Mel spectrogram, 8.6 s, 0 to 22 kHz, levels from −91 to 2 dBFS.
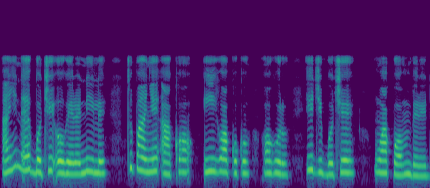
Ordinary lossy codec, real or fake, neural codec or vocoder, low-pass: none; real; none; 7.2 kHz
